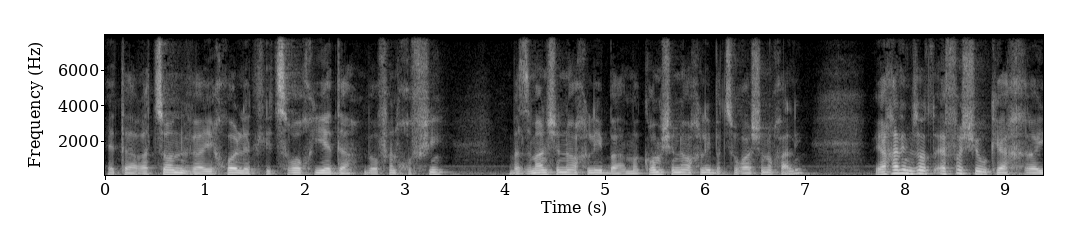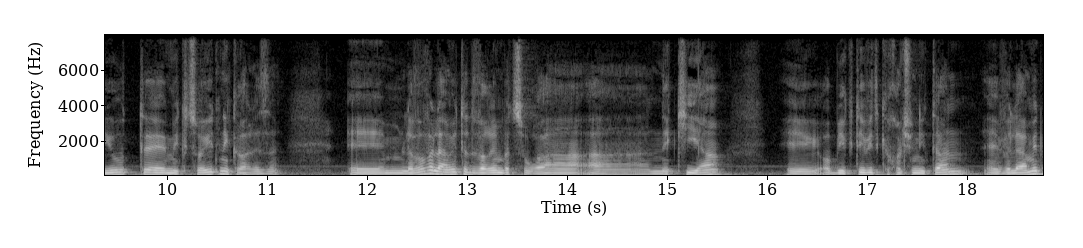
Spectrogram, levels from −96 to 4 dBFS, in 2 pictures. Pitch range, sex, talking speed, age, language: 110-135 Hz, male, 110 wpm, 50-69, Hebrew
